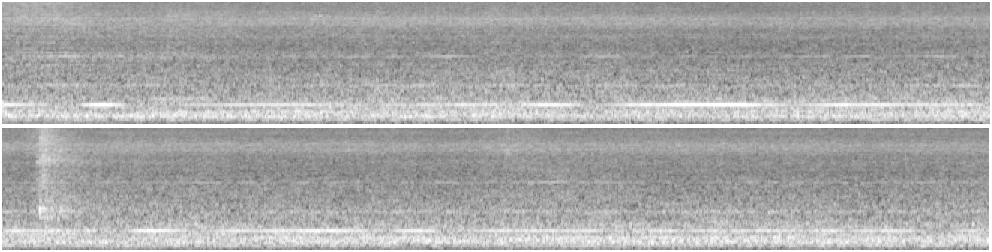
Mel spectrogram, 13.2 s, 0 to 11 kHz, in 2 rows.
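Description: A 485 series electric train rolling slowly along the platform: steady running noise under a held electrical hum, with one sharp click about seven seconds in.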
